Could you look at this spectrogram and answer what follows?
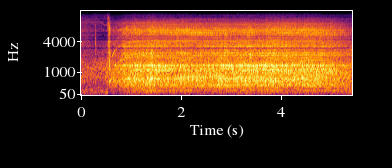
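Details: Smittybilt winch on a Jeep TJ, being checked for solenoid/relay clicking: a click, then the motor spins up to a steady high whine without clicking or stalling. Here it seems to work fine; normal operation.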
